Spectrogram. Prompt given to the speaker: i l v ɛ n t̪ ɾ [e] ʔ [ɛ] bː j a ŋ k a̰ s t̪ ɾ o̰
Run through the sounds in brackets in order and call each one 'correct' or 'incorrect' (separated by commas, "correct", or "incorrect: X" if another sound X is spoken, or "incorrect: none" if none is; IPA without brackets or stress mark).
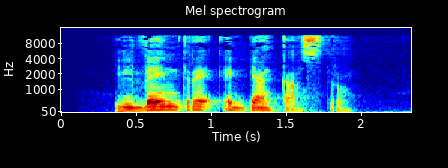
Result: correct, correct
